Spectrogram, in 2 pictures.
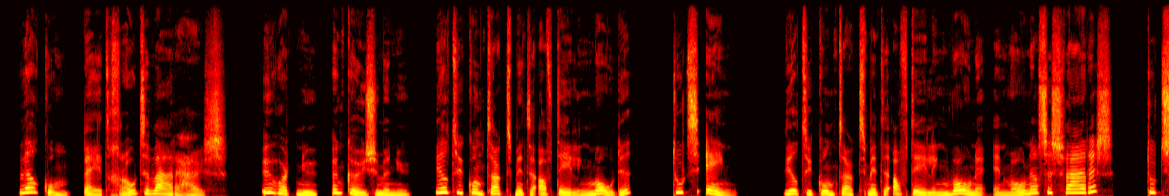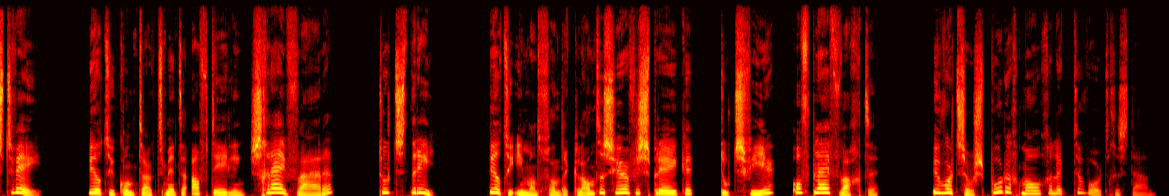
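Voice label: Dutch, female, e-learning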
